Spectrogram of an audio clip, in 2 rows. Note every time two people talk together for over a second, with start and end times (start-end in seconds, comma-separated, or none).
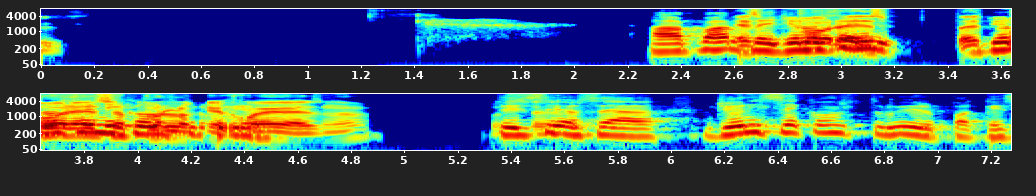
2.6-4.7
